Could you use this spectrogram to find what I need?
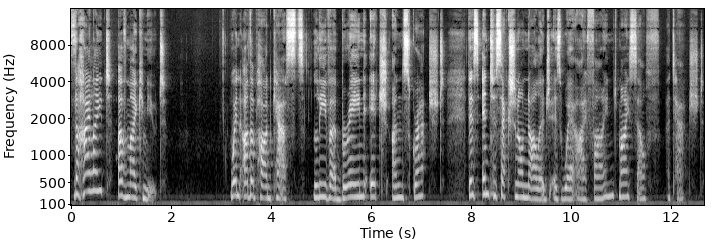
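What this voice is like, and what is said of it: Theatrical Shakespearean reading voice. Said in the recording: “Let me get my William Shakespeare voice on.”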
